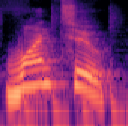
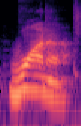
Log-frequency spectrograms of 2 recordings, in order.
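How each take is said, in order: First: Both words are said fully and separately. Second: The words blend into one reduced form.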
